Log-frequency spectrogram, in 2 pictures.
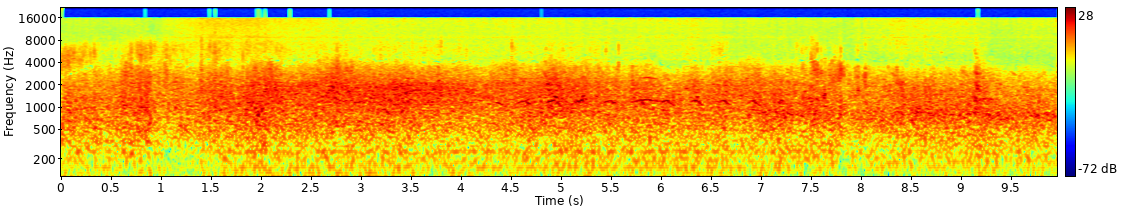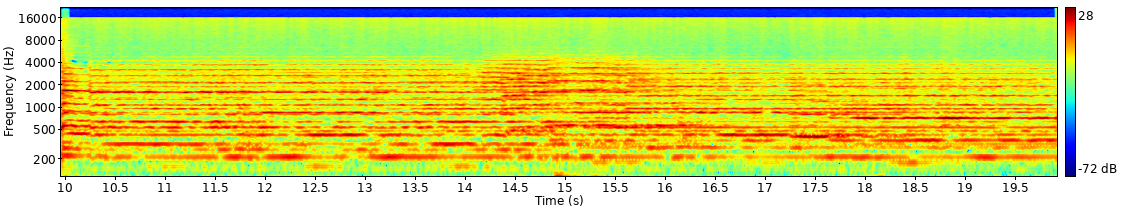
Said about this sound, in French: Le vent fait rage, la mer est houleuse, le ciel est noir.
